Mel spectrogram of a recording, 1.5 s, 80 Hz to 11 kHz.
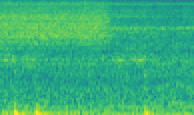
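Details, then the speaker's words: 1984 Toyota 22R, 200,000 miles, sat for years, running rough with low compression: cylinder 3 pressurised at top dead centre, steady airy hiss from the breather, not exhaust; piston ring blow-by, all four cylinders leaking. "you can hear it when i put my hand over here it came out of the breather not the exhaust it's definitely getting by the rings"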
